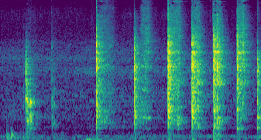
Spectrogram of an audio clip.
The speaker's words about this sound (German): Und wir geben dann mal die Zwiebeln und den Knoblauch schon mal dazu.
